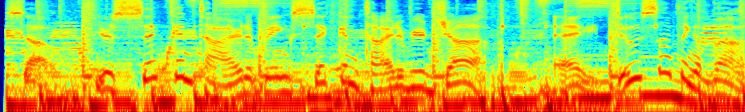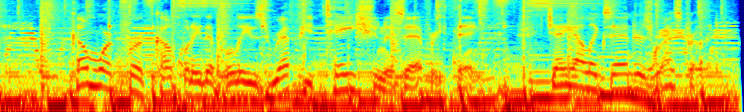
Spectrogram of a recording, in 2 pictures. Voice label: cool jazzy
